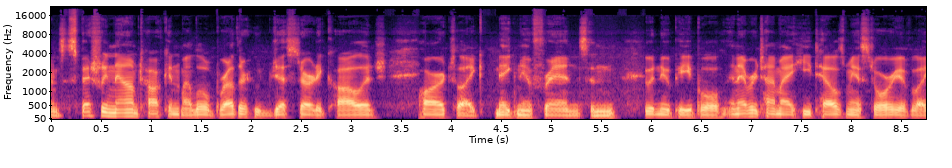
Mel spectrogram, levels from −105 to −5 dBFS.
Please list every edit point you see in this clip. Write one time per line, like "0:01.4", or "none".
0:01.3
0:03.7
0:04.4
0:05.9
